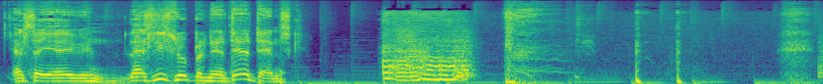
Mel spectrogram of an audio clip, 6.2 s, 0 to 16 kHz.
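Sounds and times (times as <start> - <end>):
speech: 0.1 - 3.6
loud buzzy fart: 2.8 - 3.7.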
